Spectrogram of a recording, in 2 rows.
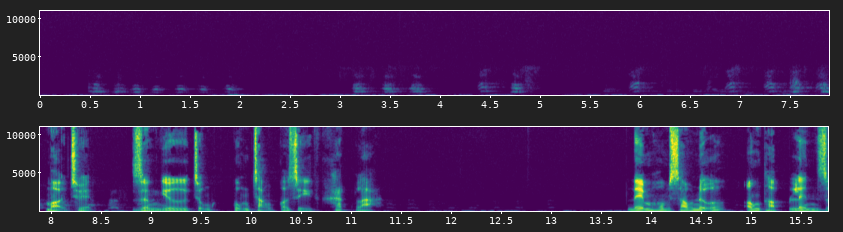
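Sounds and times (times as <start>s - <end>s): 
dogs barking in the night: 0.5s - 2.1s, 3.1s - 8.9s, 11.2s - 13.2s
speech: 8.0s - 11.3s, 13.8s - 15.7s.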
